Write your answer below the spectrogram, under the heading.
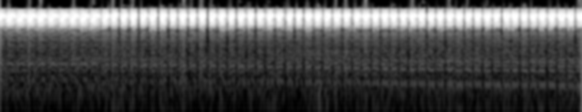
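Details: Chorus of cicadas from the south: an intense shrill buzz chopped into fast, regular pulses like a rattling motor, continuing without a break for five seconds over a faint low hum.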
